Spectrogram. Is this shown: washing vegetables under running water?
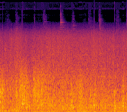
no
